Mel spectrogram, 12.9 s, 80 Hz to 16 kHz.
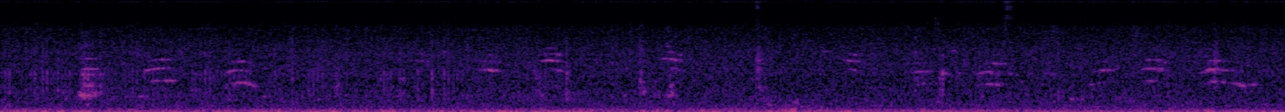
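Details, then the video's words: Kitten on day 3 making a series of tiny, high, short squeaky mews scattered through the recording, each a brief harmonic chirp, with a constant low hum underneath. "kitten funny sound"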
